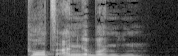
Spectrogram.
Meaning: curt; brief; blunt (especially over the telephone)
- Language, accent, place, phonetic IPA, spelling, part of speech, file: German, Germany, Berlin, [kʊʁt͡s ˈanɡəˌbʊndn̩], kurz angebunden, phrase, De-kurz angebunden.ogg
